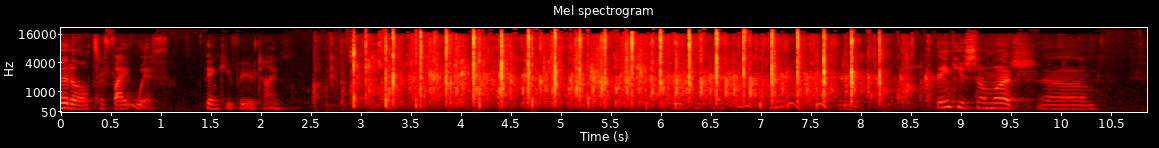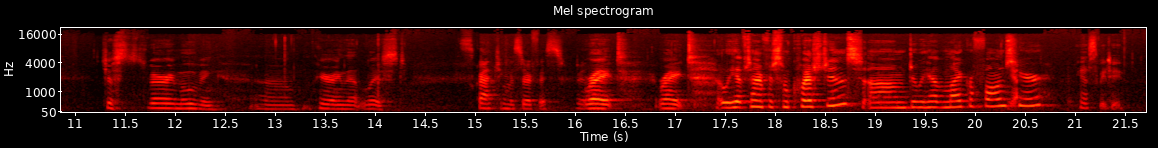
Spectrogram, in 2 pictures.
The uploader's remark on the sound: Her remarks were delivered at the February 2015 Conservative Women's Network, a monthly luncheon co-hosted by the Heritage Foundation and the Clare Boothe Luce Policy Institute.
